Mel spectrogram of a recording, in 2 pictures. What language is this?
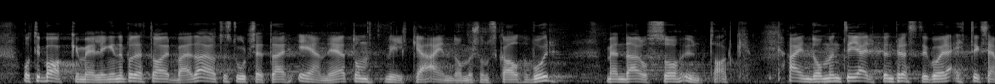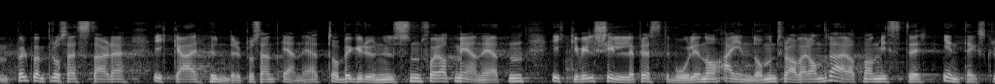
Norwegian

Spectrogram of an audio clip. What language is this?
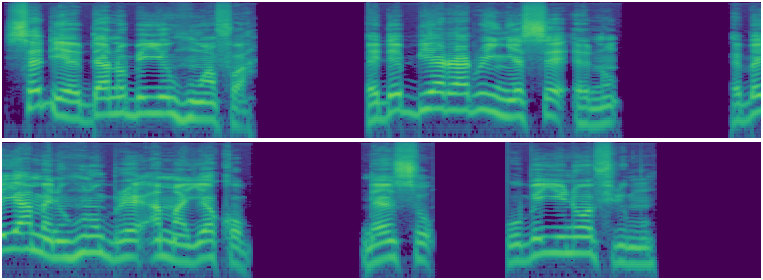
Akan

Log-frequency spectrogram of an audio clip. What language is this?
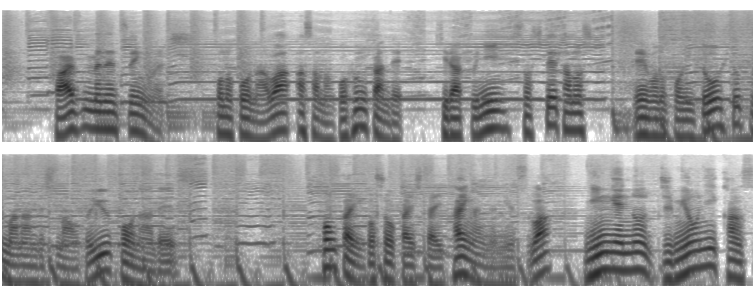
Japanese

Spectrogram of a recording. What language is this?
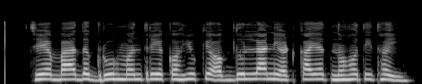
Gujarati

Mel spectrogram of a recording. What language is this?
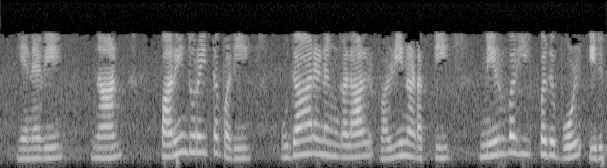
Tamil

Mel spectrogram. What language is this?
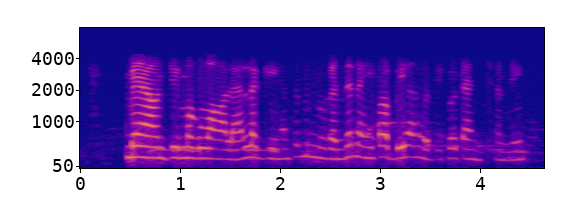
Punjabi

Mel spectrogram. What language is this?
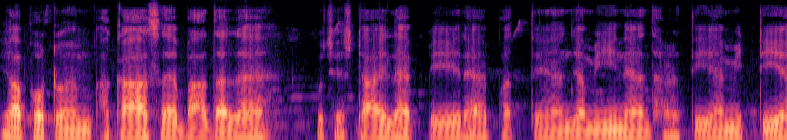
Hindi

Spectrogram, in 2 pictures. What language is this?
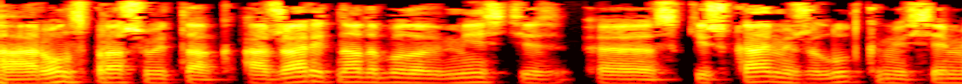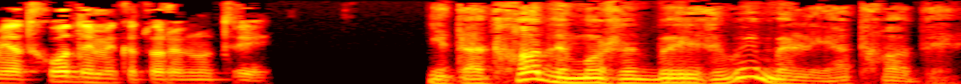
Russian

